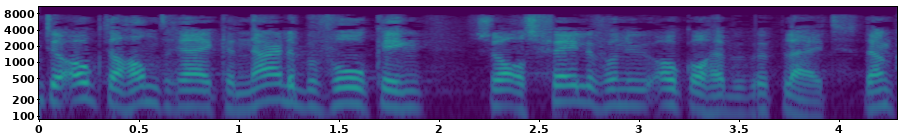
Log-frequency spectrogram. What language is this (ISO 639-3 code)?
nld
